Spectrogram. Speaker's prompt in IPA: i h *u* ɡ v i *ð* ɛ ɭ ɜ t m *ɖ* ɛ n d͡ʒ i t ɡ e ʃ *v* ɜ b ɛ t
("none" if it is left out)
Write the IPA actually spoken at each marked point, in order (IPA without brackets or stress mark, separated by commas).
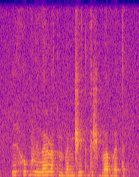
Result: u, ð, b, b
